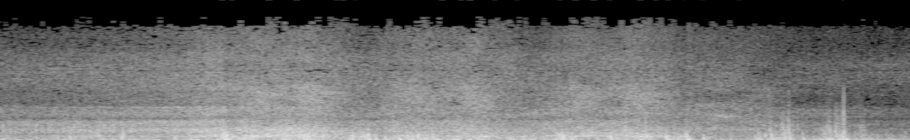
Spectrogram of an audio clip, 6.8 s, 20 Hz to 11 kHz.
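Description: A JR Central 383 series electric limited-express train passing through the station at speed. The wheel and rail noise and rushing air swell over about two seconds, stay loud, then ease as the last car goes by, with a few sharp clicks near the end.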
